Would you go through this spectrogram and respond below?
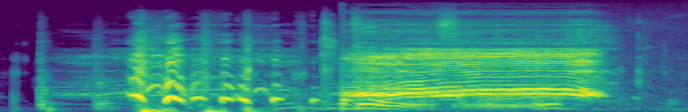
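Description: A person's voice imitates a cow, a few choppy vocal sounds leading into a long, loud, drawn-out bleating moo that holds for over a second before cutting off.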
